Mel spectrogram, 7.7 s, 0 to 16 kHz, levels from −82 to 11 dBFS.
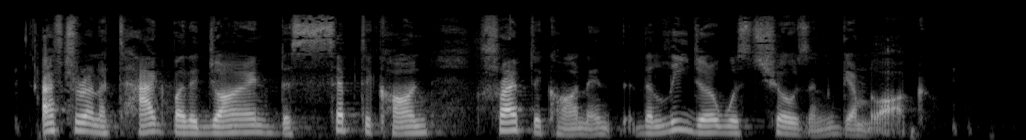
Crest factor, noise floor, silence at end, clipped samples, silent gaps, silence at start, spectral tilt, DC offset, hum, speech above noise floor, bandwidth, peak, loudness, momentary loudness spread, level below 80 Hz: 24 dB; -71 dBFS; 0.8 s; under 0.1%; none; 0.3 s; -5 dB/octave; under 0.1%; none; 47 dB; 11.5 kHz; 0 dBFS; -24 LUFS; 12 LU; -68 dBFS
